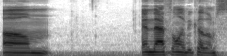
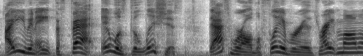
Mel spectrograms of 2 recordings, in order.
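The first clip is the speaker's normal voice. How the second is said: put-on excited kid voice, higher pitch; imitated proud child; 8 semitones higher, 4 dB louder than usual. Daughter boasts to mama about dinner, proudly imitated. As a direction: brag like a pleased child.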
